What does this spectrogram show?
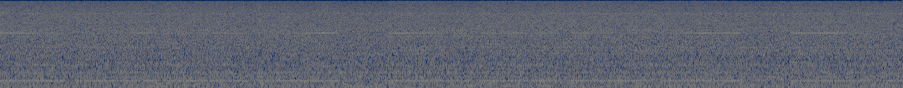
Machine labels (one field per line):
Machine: slide rail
